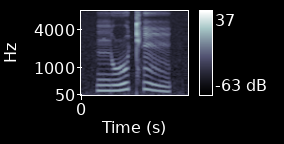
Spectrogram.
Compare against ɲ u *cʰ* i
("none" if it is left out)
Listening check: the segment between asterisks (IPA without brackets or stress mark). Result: cʰ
